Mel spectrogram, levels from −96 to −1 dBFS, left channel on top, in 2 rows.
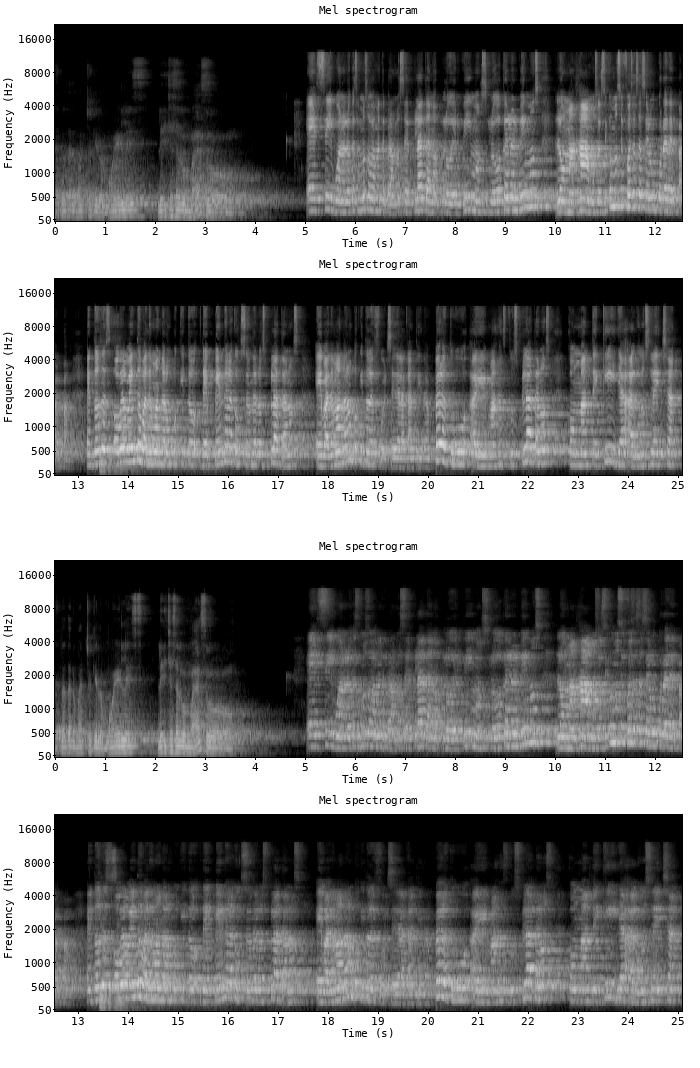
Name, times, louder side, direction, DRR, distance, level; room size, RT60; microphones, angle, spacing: voice 1, 0.0-1.6 2.1-3.6 13.4-13.9, right 4 dB, 35° right, 6 dB, 0.3 m, -36 dB
voice 2, 5.0-12.8 13.2-17.4 17.8-24.9, left 3 dB, 85° left, 5 dB, 0.7 m, -28 dB
10.0 x 7.9 x 3.1 m, 3.0 s
head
